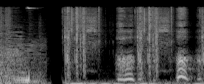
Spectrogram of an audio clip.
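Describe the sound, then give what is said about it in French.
Camera taking photos, with a few sharp shutter clicks and short whirring mechanical bursts separated by brief pauses, including one moment of near silence, and no talk. “Mais t'as fini de prendre les auditeurs en photo, toi?”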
